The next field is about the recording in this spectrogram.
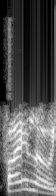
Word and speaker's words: Philo: It's Philo.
